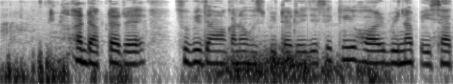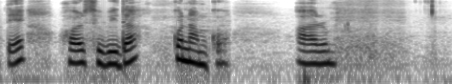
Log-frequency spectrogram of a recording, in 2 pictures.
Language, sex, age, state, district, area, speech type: Santali, female, 18-30, West Bengal, Paschim Bardhaman, rural, spontaneous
